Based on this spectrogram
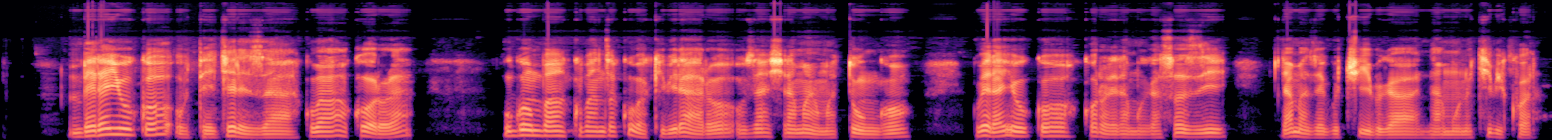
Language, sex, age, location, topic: Kinyarwanda, male, 18-24, Nyagatare, agriculture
